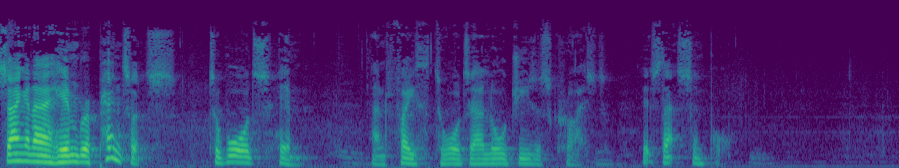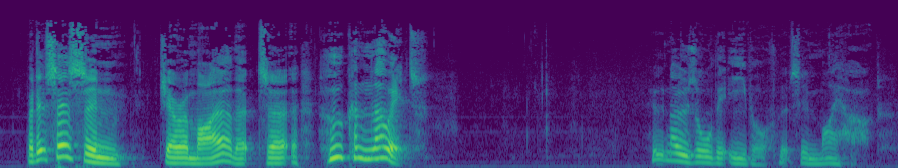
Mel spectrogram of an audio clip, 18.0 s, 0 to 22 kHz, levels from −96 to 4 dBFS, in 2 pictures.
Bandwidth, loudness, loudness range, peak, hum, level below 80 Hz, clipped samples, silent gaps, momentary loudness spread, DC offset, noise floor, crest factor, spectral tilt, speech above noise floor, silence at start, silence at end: 13 kHz; -24 LUFS; 18 LU; -6 dBFS; none; -64 dBFS; under 0.1%; none; 23 LU; under 0.1%; -70 dBFS; 20 dB; -6 dB/octave; 46 dB; 0 s; 0.35 s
